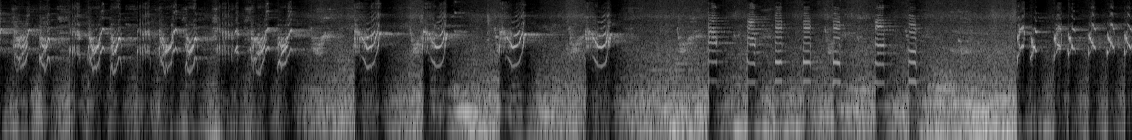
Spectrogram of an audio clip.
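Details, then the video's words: Long-tailed shrike singing near a house in a crowded neighbourhood, used to prompt reluctant birds to sing: fast varied chatter of looping, rising and falling whistled notes, harsh squawks and rapid trills, with steady background hum. "TERBUKTI TERAPI CENDET MALAS BUNYI LANGSUNG NYAUT"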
